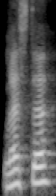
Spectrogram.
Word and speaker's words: Leicester: And he is based now in London, formerly of Leicester. Am I saying that right? – Leicester, yeah.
